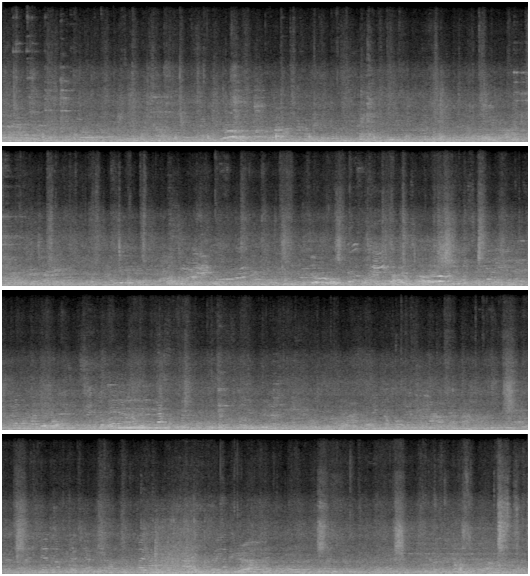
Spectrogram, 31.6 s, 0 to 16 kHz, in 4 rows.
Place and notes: Ostbahnhof - Eingangsbereich / entry area
22.03.2009 17:25 Berlin Ostbahnhof, Eingangsbereich / entry area, sunday afternoon, crowded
